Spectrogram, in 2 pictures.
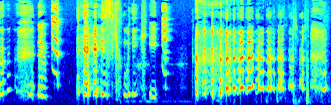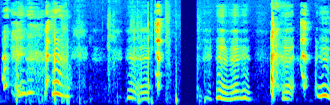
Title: Squeaky Hiccup!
